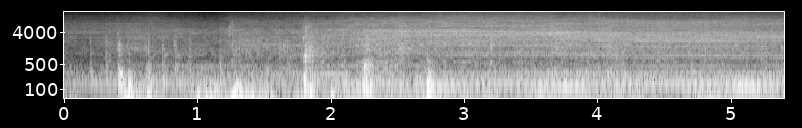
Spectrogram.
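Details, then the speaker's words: 1974 Ford Country Squire wagon, warm idle: a steady airy hiss under the engine with no change in tone; brake booster judged junk and leaking, needing replacement. "boosters junk boys so we're gonna buy a booster i guess we need a booster now"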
